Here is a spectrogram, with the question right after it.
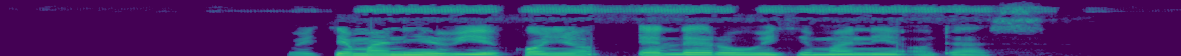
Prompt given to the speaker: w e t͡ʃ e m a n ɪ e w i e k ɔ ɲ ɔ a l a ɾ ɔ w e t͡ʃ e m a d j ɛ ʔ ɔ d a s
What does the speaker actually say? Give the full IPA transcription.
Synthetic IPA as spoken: w e t͡ʃ e m a n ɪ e w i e k ɔ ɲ ɔ ɛ l ɛ ɾ ɔ w e t͡ʃ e m a n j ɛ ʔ ɔ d a s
